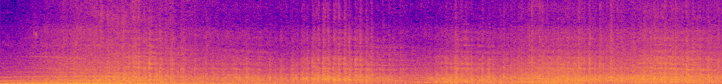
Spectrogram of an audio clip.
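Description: A passing train hauled by an electric locomotive: a steady rush and rumble of wheels on the rails that swells and eases several times, heard as it crosses a railway bridge.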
